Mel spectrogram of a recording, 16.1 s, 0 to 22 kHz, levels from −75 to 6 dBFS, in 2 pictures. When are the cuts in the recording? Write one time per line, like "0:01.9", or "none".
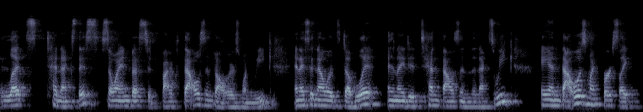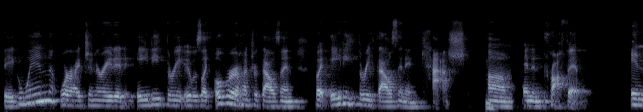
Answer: none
